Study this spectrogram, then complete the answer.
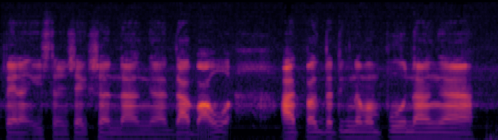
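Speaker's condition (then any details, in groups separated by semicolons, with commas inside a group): No condition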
